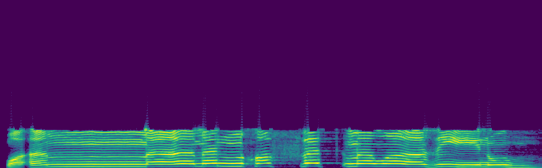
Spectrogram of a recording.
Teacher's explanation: मीम मुशद्दद में गुन्ना करेंगे, फिर एक अलिफ खींचेंगे, मीम मुशद्दद का एक अलिफ का गुन्ना और फिर एक अलिफ खींचना है, ठीक है।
